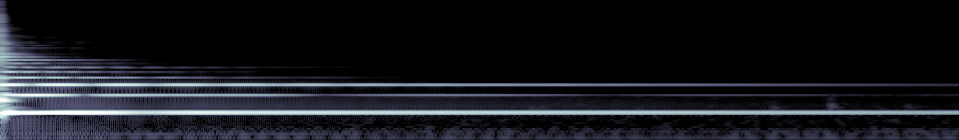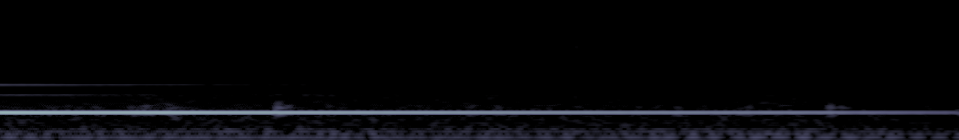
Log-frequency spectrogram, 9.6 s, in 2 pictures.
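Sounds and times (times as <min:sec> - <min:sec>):
mandolin plucked strings: 0:00.0 - 0:06.9.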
